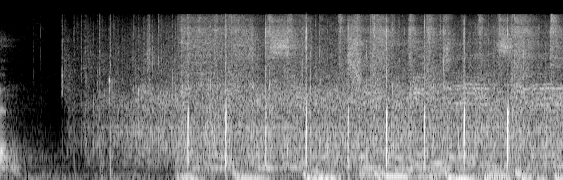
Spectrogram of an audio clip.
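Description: Audience applause building about half a second in, with walk-on music starting under it: a short high note repeated about three times a second over a low bass beat.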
